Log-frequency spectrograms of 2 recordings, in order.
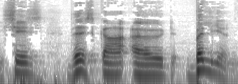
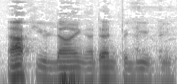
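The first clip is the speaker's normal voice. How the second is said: chuckling, low and playful; laughing disbelief at the crowd; teasing laugh; 8 semitones lower than usual. Real, not acted. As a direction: tease them through a laugh. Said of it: "teasing congregation with laughter".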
